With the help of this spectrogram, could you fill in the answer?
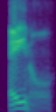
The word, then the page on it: anal: British English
